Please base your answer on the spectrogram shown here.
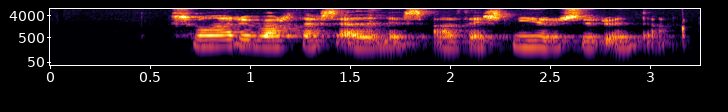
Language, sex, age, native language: Icelandic, female, 13, Icelandic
